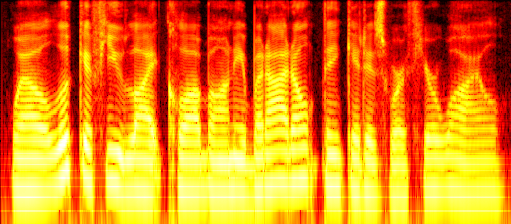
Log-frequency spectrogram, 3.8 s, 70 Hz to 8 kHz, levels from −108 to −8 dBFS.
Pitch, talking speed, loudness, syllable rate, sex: 145 Hz, 235 wpm, -18 LUFS, 4.9 syllables/s, female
